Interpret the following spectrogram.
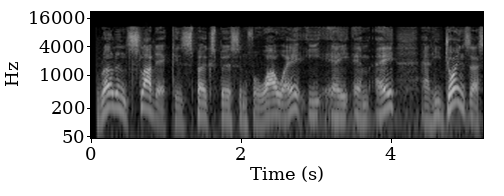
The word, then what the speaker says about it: Huawei: in my consciousness because I pronounced it wrongly before I joined you there I said we way and it's Huawei and I've heard that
